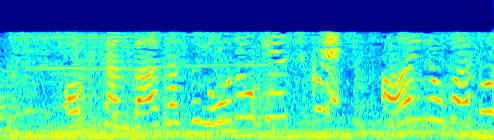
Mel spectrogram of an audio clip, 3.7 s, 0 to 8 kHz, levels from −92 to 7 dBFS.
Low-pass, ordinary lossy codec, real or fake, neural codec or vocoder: 7.2 kHz; AAC, 16 kbps; real; none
